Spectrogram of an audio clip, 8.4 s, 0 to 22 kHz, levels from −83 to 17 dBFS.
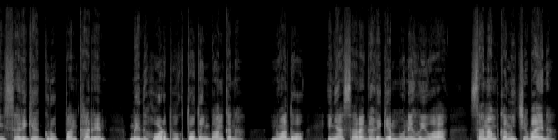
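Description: No technical faults can be heard anywhere in the recording.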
